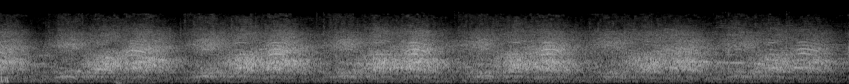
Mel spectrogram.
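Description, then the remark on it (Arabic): A huge stadium crowd chants in unison, demanding equal pay for the players of the US women's national soccer team, 2019 World Cup winners, as the US Soccer Federation president speaks; a rhythmic, swelling roar repeating roughly every second and a half, loud and sustained from start to finish. “مطالبات الجمهور الحاضر بأجور عادلة للاعبات لم تكن أول مرة يسمعها رئيس الاتحاد الأمريكي لكرة القدم”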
